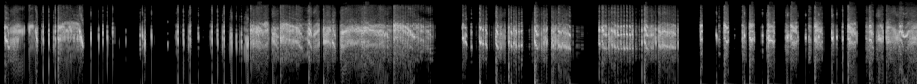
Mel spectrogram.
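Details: Swiftlet lure sound in the Tombak Raja style, played to attract swiftlets: dense, buzzy high twittering chatter broken by rapid clicking stutters and several brief silences.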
